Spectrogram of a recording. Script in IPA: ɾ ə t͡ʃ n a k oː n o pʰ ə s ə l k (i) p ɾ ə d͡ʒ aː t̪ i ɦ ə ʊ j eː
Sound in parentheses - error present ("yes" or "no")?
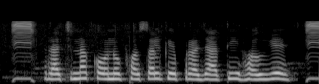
yes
